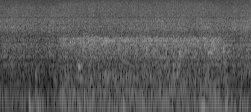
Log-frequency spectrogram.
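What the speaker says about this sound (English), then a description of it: "I'm gonna wash my hands before I pick up the camera" A kitchen tap runs steadily as hands are washed, giving a constant hiss of splashing water at close range with no voices.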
